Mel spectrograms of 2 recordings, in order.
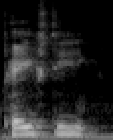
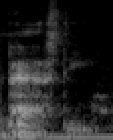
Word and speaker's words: pasty: It's almost like a calzone, really, but I was told by Michigan folks it's not pronounced pasty, it's a pasty.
